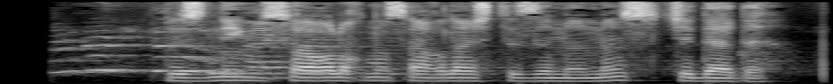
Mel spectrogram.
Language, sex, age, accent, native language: Uzbek, male, 18-24, Andijon, Uzbek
